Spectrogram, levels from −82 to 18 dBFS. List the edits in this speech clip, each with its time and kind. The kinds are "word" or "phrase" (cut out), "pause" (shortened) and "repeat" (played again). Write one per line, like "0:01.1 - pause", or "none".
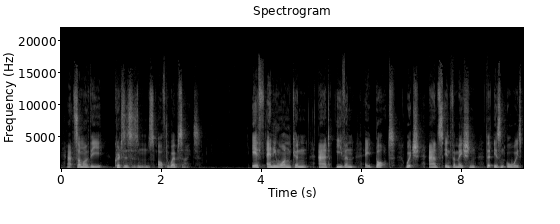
0:05.4 - word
